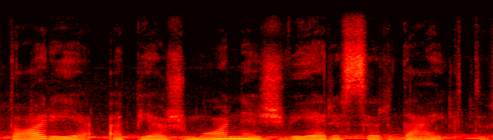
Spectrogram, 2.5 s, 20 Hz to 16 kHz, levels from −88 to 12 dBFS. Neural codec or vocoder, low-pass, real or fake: none; 14.4 kHz; real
